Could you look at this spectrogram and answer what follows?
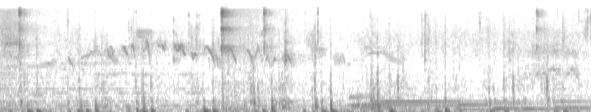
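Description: Rhythmic clip-clop of horse hooves trotting steadily in the video game Star Stable Online, close and clear, with soft game music and a voice in the background.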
